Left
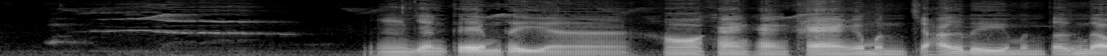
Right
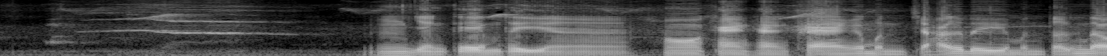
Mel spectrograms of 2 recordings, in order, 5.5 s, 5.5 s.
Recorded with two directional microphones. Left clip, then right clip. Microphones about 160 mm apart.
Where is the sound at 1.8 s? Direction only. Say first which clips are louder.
Right 3 dB; 5° right (ahead or behind).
